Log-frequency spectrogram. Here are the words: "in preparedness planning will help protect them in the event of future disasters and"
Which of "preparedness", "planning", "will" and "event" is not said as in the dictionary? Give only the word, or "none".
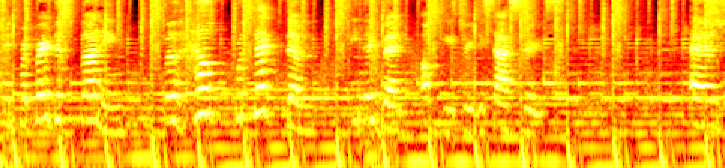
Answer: preparedness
